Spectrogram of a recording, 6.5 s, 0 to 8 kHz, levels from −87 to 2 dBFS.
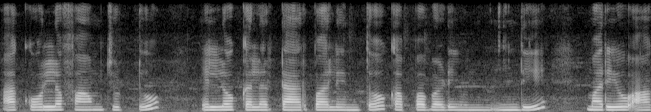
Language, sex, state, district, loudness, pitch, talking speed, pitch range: Telugu, female, Telangana, Mahabubabad, -18 LUFS, 195 Hz, 110 wpm, 190-200 Hz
